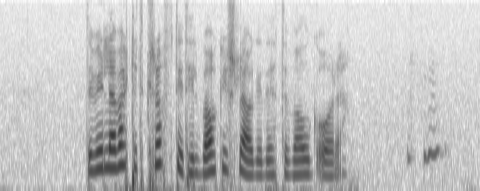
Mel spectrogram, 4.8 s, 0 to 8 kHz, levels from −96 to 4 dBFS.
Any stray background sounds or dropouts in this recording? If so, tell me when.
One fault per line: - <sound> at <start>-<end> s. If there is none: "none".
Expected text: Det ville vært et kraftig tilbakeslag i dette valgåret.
- laugh at 4.1-4.5 s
